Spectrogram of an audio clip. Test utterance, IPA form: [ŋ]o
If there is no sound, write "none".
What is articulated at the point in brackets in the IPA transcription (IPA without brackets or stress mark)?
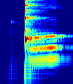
ǃ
